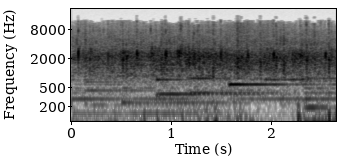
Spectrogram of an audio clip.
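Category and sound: crowd, welcoming applause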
